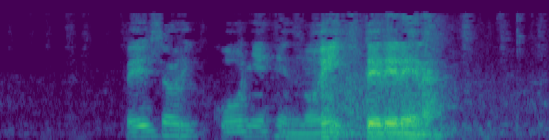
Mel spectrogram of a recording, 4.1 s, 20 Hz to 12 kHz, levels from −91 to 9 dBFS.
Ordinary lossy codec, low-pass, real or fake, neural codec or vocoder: MP3, 32 kbps; 10.8 kHz; real; none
